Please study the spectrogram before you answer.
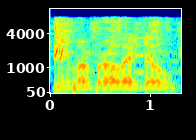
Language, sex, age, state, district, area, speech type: Assamese, male, 60+, Assam, Nalbari, rural, spontaneous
